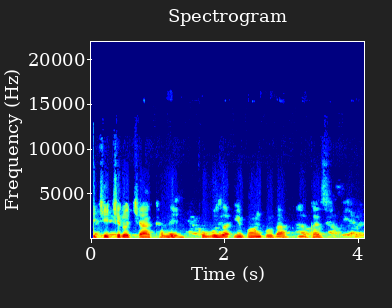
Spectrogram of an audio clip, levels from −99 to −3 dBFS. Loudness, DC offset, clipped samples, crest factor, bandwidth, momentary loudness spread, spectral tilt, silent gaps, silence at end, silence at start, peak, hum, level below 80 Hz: -18 LUFS; under 0.1%; under 0.1%; 16 dB; 5.2 kHz; 11 LU; -10.5 dB/octave; none; 0 s; 0.05 s; -2 dBFS; none; -44 dBFS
